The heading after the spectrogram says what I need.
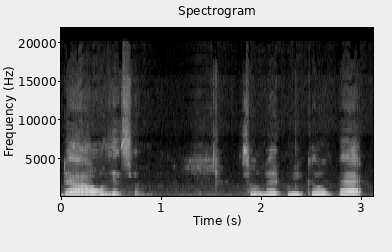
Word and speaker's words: Daoism: Dao. Daoism. That's how you pronounce it. Dowoism. So, let me go back to it. Dowoism.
